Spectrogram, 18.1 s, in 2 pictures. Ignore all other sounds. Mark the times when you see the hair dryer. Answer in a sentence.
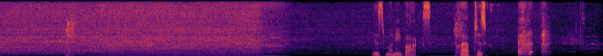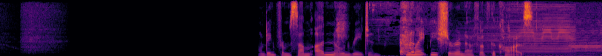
You can hear the hair dryer from 0.0 to 10.1 s.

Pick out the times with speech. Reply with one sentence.
The speech can be heard from 5.6 to 7.3 s and from 12.9 to 17.1 s.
